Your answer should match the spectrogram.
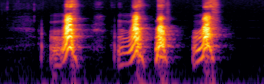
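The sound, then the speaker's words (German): A dog named Bailey barks four sharp barks in an uneven pattern: one, a pause, two in quick succession, then a final one. No one speaks. “Bailey hat gehört, dass das erste irdische Lebewesen im Weltraum die Hündin Laika gewesen ist, und nun möchte er die Erde auch mal von oben sehen.”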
